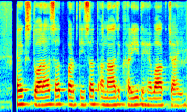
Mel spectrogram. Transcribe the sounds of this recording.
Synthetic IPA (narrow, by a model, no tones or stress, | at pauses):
ɪksd̪waːɾasət̪pɾət̪isət̪ʰənaːd͡ʒkʰəɾiːd̪ɦeːʋaːkt͡ʃaːɦi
